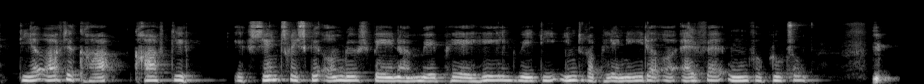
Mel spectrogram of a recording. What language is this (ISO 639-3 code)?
dan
